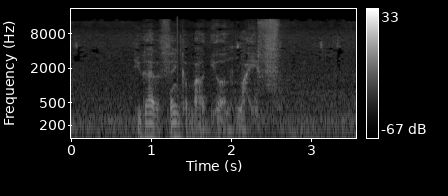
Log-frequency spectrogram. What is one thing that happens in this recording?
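A young man speaks quietly.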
